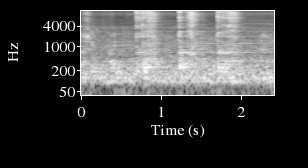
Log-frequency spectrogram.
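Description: Metal spatula scraping and stirring a thick masala paste frying in a metal wok, with three sharp scrapes in the second half over a low sizzle. This is the paste being sautéed well (koshano) in oil.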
